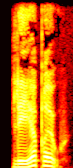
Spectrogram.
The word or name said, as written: lærebrev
